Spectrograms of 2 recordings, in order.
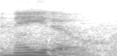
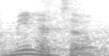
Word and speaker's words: Mito: uh Mito they said meno and I was like oh actually it's pronounced uh Mino like Mina and then toe Mina toe and then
